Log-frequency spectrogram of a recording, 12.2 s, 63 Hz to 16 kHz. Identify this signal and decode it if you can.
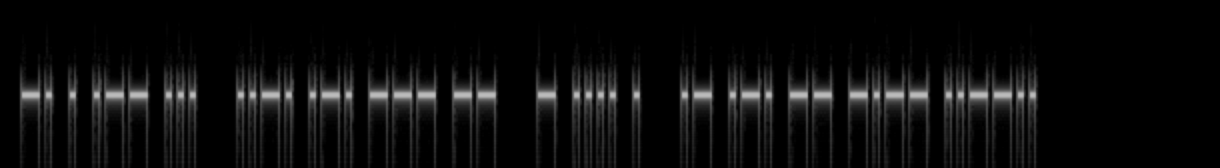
Morse code, heard as a keyed tone, about 20 wpm, 700 Hz. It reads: NEWS FROM THE ARMY?
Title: Sentences from Top 800 Words 20wpm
